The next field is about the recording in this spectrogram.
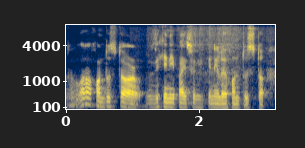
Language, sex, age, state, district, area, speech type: Assamese, male, 30-45, Assam, Kamrup Metropolitan, rural, spontaneous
